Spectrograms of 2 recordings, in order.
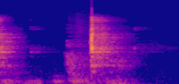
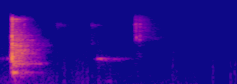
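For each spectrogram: First: brass saxophone neck. Second: saxophone neck of a different alloy.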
